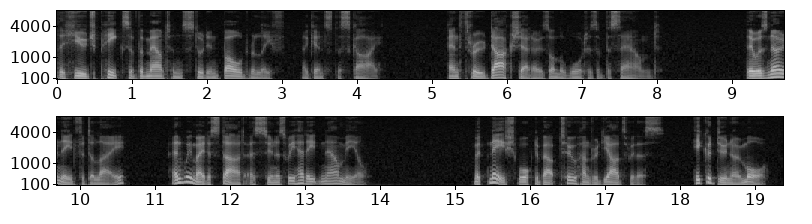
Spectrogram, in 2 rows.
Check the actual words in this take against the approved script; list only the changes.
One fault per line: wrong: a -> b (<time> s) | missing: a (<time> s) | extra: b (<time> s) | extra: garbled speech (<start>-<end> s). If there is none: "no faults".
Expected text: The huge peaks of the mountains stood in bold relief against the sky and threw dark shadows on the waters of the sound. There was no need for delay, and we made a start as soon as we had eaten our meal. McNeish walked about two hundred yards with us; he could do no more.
no faults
